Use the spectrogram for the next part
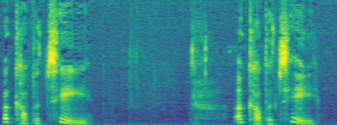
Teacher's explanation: The words a and of become schwa,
